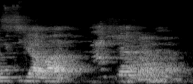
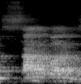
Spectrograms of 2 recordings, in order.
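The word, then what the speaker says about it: שבר: Sama-sama bilang siabar. Siabar, bukan sabar, saudara, tapi siabar. Jadi cara bacanya siabar.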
